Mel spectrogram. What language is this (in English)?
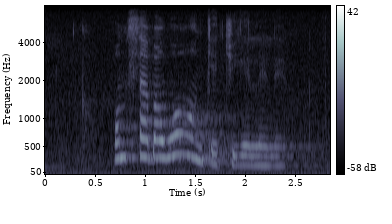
Zulu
